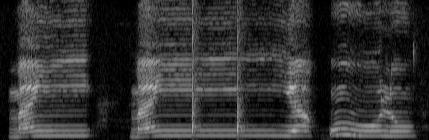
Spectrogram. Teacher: Huruf ya termasuk idgham bi gunnah. Jadi membacanya didengungkan. Kalau kata orang Jawa sih bindeng. Jadi agak masuk ke hidung. Mayakulu, begitu, didengungkan. · Mayakulu, begitu, didengungkan. Dileburkan antara huruf nun dan huruf ya, ini dileburkan menjadi satu. Jadi bunyinya ikut huruf kedua. Jadi huruf nun ini tidak menjadi sifat hurufnya sendiri, nun sukun, tetapi dia mengikuti sifat ya.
